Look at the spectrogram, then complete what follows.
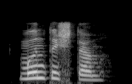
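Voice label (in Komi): "мынтысьтӧм", Komi, female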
